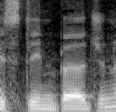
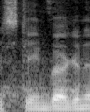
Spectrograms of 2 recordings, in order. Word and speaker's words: Steenburgen: He'll tell us, is it Mary Steenburgen or Bergen?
